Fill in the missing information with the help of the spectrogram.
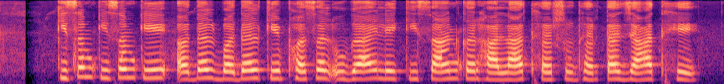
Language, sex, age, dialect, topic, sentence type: Chhattisgarhi, female, 18-24, Northern/Bhandar, agriculture, statement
